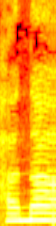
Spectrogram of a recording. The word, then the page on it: Hana: Japanese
